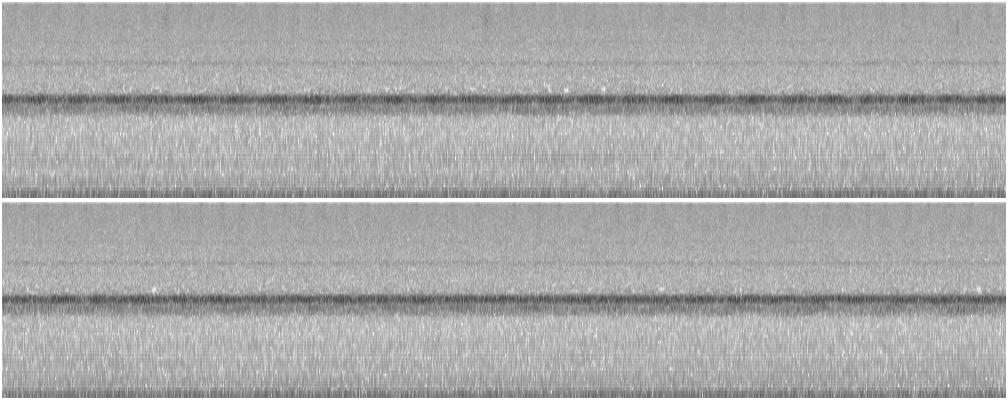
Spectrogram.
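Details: Unbroken high, even trilling from a cricket sustained for the whole stretch, no pauses or pitch change, accompanied by steady low-frequency background rumble.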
